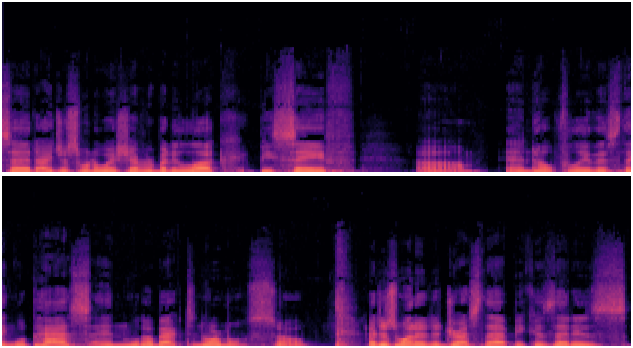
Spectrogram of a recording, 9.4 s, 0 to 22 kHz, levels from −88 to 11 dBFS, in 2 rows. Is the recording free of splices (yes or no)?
no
